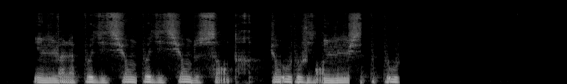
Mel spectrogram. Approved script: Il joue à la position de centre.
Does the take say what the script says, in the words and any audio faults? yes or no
no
